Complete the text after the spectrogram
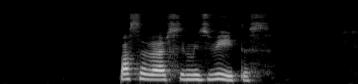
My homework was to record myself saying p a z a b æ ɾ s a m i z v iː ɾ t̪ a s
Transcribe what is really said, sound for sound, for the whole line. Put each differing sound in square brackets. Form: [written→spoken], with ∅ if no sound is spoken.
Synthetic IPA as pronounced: p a [z→s] a [b→v] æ ɾ s [a→i] m i z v iː [ɾ→∅] t̪ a s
